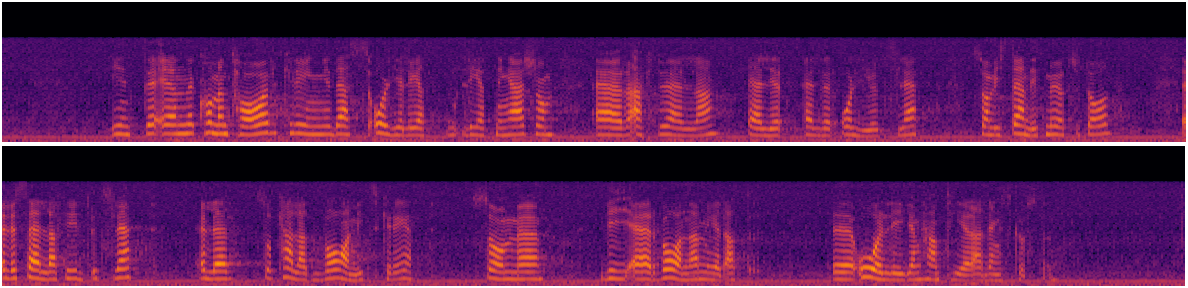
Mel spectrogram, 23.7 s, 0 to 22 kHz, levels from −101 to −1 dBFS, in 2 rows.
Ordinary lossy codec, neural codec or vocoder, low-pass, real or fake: none; codec, 16 kHz, 8 kbps, FunCodec, trained on Chinese and English, 25 frames a second; none; fake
